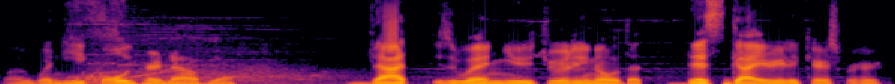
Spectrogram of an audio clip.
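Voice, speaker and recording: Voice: mid-range voice, moderate pace, a little mellow. A streamer giving casual, blunt, sweary reactions while playing a video game.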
